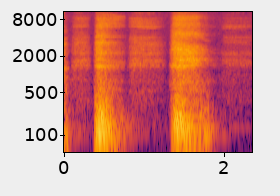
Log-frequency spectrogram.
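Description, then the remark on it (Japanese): Two loud, heavy breaths, each a forceful rushing exhale about half a second long, separated by a short pause, with no talking around them. “激しい息遣いによるものなんだと聖書は言います。”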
